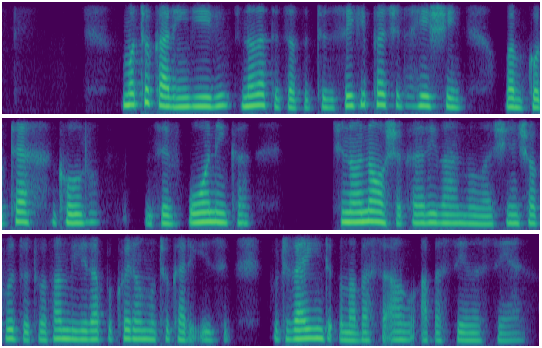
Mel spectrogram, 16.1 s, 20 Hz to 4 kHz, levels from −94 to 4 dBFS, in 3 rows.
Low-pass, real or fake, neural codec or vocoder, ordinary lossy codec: 3.6 kHz; fake; codec, 16 kHz, 0.2 kbps, FocalCodec; Opus, 24 kbps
